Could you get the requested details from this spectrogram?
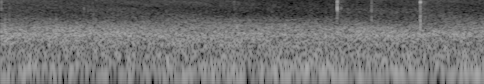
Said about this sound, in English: I can simply wait for the surge of traffic on my left and cross,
